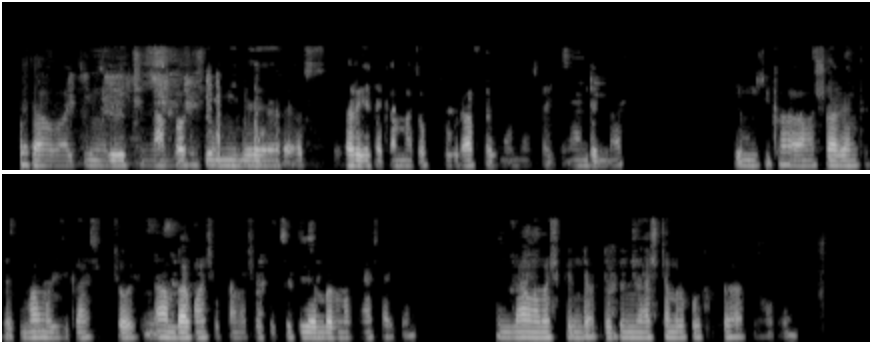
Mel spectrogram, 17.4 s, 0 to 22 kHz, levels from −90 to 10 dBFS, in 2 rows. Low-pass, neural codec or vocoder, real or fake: 7.2 kHz; none; real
